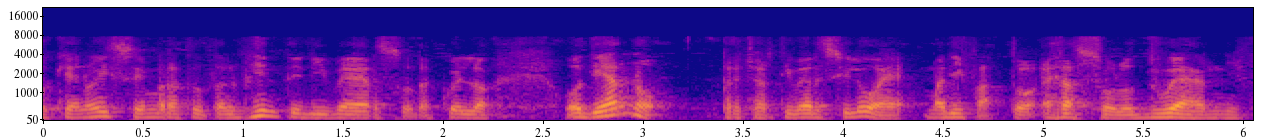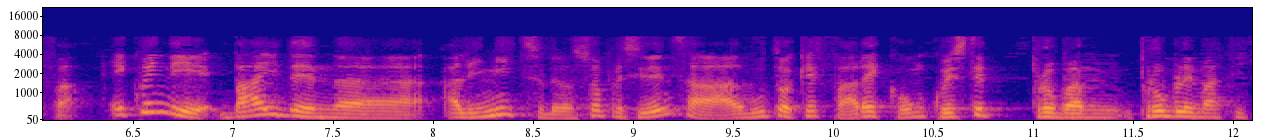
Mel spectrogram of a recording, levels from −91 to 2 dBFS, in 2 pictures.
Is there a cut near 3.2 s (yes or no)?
no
